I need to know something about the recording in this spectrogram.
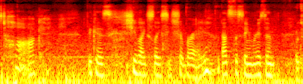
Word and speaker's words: Chabert: So she got an individual ticket to see the stars talk because she likes Lacey Chabert. That's the same reason. What's her name? You tell me. Lacey what? Chabert.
